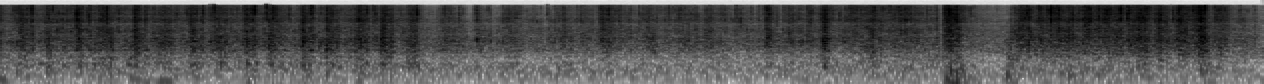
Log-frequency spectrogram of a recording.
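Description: Hands working a dry spice rub into a raw boneless lamb shoulder, a soft crackly rustle. About five seconds in there is a knock, then louder plastic crinkling as the meat goes into a zip-lock bag.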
